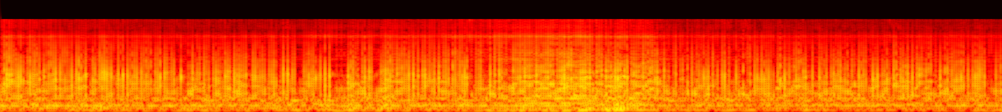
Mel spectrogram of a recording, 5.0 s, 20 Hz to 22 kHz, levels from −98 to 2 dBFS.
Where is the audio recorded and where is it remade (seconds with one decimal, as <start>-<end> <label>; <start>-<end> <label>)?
0.0-5.0 remade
